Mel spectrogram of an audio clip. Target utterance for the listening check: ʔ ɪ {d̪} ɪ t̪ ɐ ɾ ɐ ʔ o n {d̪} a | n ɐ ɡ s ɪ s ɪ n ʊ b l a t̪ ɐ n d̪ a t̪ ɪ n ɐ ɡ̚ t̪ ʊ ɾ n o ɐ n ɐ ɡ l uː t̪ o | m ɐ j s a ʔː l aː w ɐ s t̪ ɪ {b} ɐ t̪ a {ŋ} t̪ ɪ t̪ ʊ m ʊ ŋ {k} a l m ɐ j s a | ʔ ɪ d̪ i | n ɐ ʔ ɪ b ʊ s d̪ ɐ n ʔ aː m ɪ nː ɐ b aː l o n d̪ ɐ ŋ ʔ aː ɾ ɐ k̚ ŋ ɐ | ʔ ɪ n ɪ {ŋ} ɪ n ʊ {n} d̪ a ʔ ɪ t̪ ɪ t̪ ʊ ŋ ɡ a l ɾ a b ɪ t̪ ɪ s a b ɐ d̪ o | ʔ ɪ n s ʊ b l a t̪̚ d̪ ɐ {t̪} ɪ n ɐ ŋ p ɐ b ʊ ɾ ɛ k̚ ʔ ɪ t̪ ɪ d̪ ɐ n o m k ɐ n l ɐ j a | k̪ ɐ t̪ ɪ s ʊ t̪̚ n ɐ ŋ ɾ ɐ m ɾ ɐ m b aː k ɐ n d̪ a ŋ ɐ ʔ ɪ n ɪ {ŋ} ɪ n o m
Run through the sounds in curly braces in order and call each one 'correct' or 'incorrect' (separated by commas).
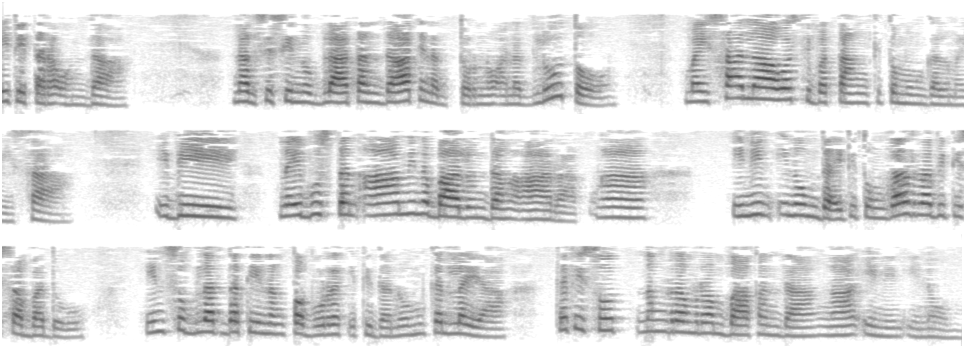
incorrect, correct, correct, correct, incorrect, incorrect, incorrect, correct, incorrect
